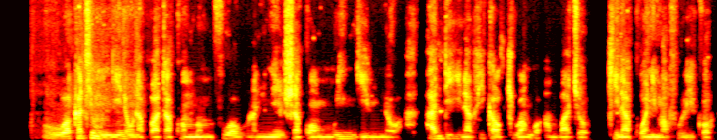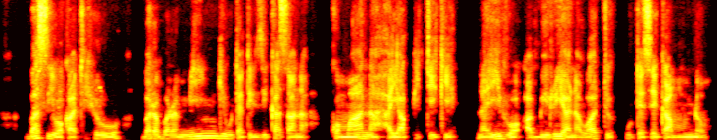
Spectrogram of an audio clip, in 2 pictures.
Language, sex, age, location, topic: Swahili, male, 25-35, Nakuru, health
